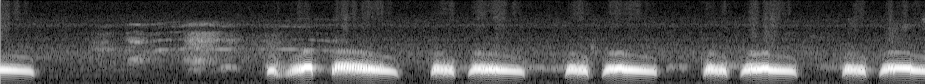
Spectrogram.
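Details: Spotted dove, a well-trained caller, gives a steady sequence of two-part coos, a brief rising note then a longer falling one, repeated roughly once per second after a quiet start.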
